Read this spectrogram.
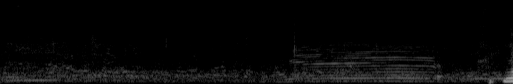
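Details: Water buffalo calves at a market: a short low call early, then a longer, harmonic-rich nasal moo lasting over a second, amid constant background hum and distant activity.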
